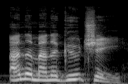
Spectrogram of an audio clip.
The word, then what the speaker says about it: Anamanaguchi: Suburban Tram there by New York based Nintendo core band Anamanaguchi, and I actually managed to say that right, part of the soundtrack to Scott Pilgrim vs.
